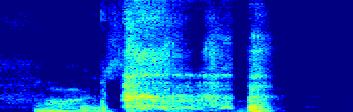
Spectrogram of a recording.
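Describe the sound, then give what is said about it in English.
A person clears their throat with a rough, voiced rasp, then gives a harsh cough and a short sharp second cough, with no words spoken. “I have to keep pausing my mic, so I keep going for a coughing fit.”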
